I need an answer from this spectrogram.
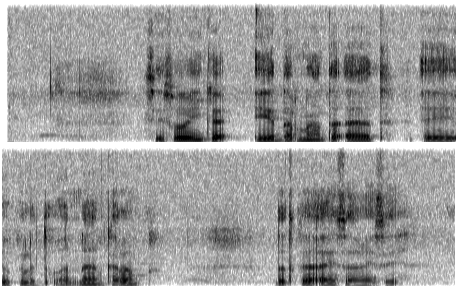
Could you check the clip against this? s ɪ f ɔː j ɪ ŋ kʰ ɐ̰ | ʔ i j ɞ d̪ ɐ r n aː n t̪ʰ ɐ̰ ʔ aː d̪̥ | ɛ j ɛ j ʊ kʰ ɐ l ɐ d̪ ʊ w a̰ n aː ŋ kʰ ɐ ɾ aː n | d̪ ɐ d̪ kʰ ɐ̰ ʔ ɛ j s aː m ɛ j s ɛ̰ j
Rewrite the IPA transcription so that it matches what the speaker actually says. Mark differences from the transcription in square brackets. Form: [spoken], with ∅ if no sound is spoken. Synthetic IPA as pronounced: s ɪ f ɔː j ɪ ŋ kʰ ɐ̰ | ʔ i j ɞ d̪ ɐ r n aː n t̪ʰ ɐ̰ ʔ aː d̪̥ | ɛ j ɛ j ʊ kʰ ɐ l ɐ d̪ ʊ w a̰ n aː ŋ kʰ ɐ ɾ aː n | d̪ ɐ d̪ kʰ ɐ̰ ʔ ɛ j s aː m ɛ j s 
